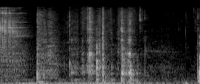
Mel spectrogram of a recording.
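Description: A metal pin-back button set down on a wooden tabletop: a sharp click with a brief metallic ring at the start. It is followed by a few lighter clicks and taps of cardboard and paper being handled as a poster is lifted out of a box.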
